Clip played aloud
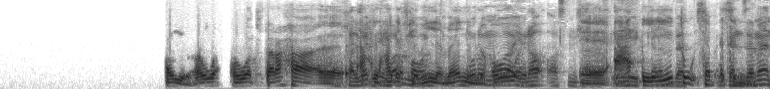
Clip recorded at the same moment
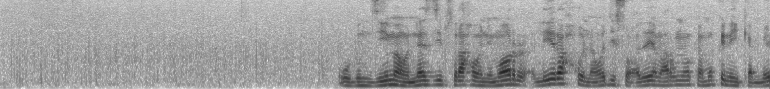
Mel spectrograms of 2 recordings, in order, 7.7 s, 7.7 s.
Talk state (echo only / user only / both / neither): user only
